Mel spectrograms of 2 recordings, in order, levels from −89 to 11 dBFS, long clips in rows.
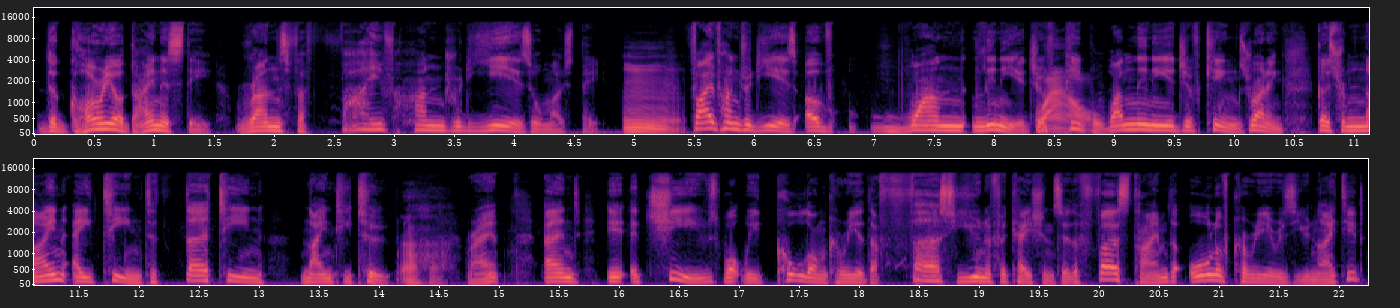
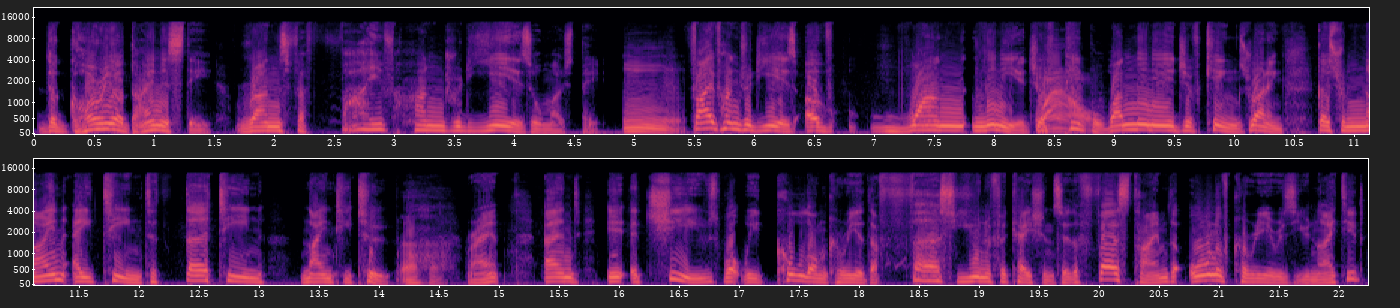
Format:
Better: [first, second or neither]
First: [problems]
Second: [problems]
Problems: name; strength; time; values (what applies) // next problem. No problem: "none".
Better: first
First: none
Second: distortion; slight; 9% of the sound clipped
